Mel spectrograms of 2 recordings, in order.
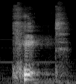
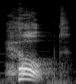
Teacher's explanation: No extra ed sound. Just a fast t at the end. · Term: The ninja sound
